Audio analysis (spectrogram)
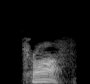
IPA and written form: trɑːf (Trough)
